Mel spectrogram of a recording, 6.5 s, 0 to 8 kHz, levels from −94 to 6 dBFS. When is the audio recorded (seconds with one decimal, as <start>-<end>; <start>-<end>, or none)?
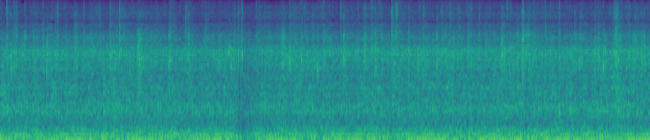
0.0-0.7; 1.7-2.4; 3.0-5.1; 5.6-6.5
